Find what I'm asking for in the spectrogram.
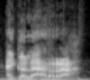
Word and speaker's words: Aguilera: There's a new Christina Aguilera, which is how you pronounce it, by the way.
